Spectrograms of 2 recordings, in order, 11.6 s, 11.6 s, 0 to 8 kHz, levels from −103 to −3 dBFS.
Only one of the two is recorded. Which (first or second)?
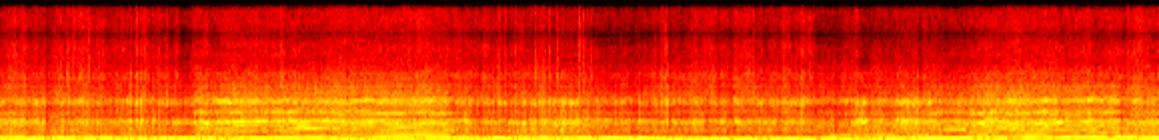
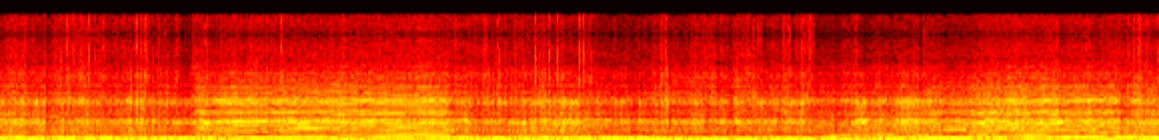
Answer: second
